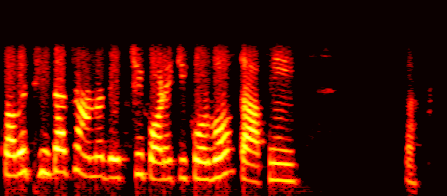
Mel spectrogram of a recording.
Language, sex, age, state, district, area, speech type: Bengali, female, 18-30, West Bengal, Cooch Behar, urban, conversation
